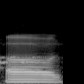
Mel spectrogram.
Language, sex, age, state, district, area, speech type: Urdu, male, 18-30, Bihar, Darbhanga, urban, spontaneous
